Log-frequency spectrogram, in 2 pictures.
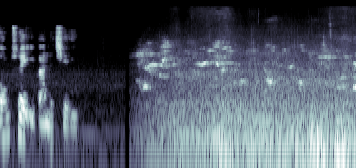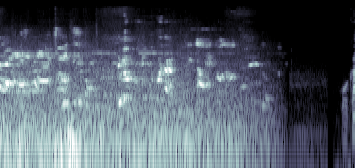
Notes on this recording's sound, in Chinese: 首次嘗試戶外的「跟著聲音去旅行」，在室外部分會收到環境音，與環境音的播放。因為環境因素加上收音器材並沒有特別好，所以音質部分請見諒。另外有部分旁白是室內錄的。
